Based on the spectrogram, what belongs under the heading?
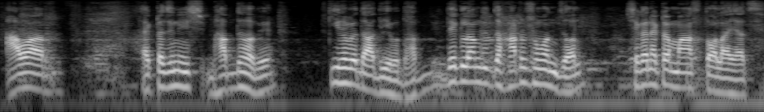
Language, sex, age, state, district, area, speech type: Bengali, male, 45-60, West Bengal, Birbhum, urban, spontaneous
